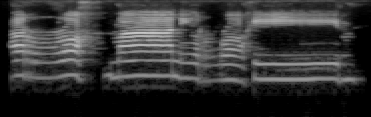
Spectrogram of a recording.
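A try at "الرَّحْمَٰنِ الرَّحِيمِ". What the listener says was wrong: Ya, Ar-Rahmanir-Rahim. Ya, alhamdulillah. Sudah oke.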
